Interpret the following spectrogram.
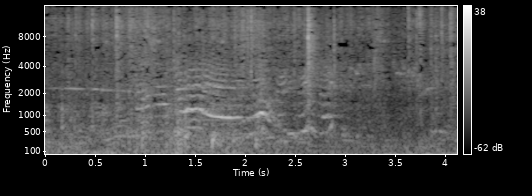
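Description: Young children playing outdoors, their voices calling out, with one long drawn-out high call about a second and a half in and a couple of short sharp knocks just after it.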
